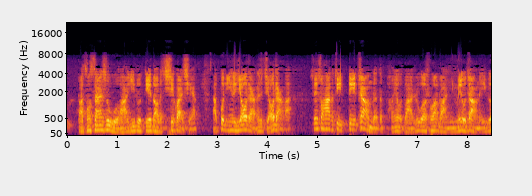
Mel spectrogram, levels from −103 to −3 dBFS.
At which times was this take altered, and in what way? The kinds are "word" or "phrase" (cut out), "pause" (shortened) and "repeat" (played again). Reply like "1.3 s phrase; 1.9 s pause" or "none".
none

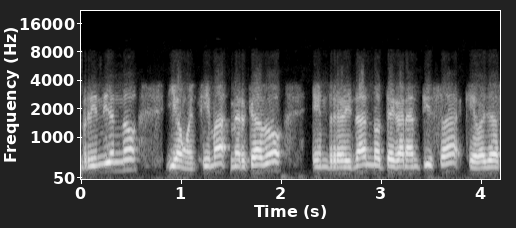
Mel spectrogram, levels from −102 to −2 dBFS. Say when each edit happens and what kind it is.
1.5 s word

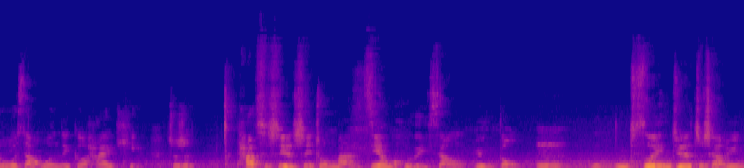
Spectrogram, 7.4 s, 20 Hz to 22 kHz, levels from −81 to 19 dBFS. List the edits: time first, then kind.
none

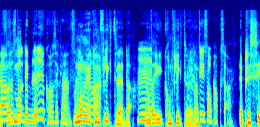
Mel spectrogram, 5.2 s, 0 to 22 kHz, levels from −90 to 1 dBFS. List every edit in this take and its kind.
3.0 s word; 4.0 s word; 4.3 s word

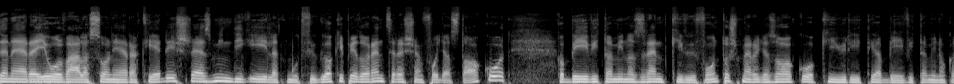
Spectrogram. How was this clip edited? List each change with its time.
5.6 s word

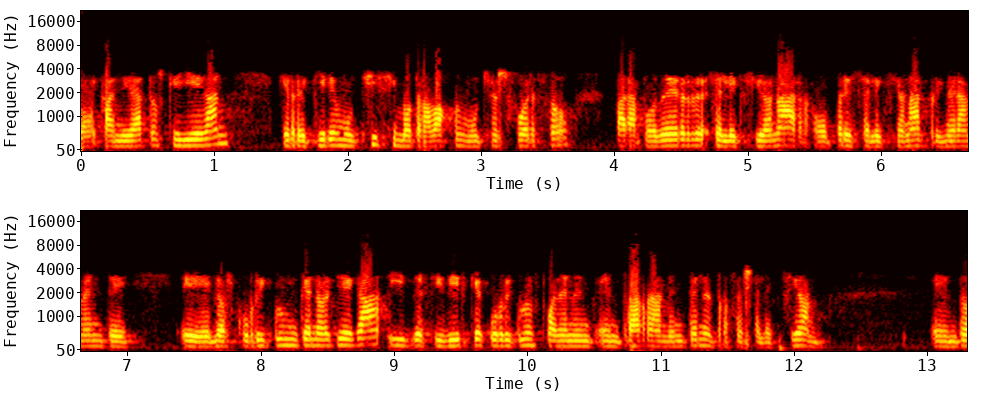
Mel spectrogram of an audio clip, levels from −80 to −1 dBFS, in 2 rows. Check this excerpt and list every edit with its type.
4.7 s word; 11.7 s word

